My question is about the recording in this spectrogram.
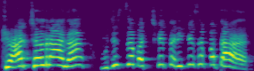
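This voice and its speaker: Cartoon figure: an accusing young husband, voiced by a woman, very high for a man. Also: a little fast. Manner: accusing, stern. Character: young husband, suspicious and stern.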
